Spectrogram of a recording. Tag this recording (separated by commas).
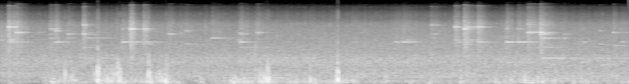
Chime, Bell, Wind, Wind chime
